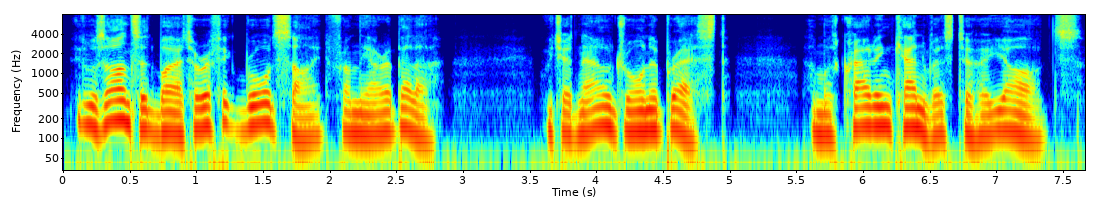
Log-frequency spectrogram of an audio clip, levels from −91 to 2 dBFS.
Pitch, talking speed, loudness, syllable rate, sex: 130 Hz, 170 wpm, -17 LUFS, 5.5 syllables/s, male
